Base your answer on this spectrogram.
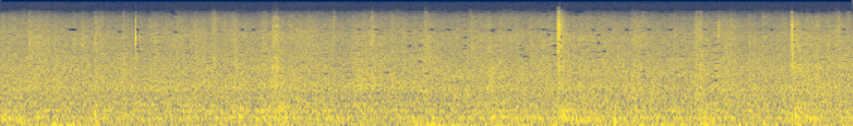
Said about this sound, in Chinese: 哦，现在外面的雨声小了好，小了一点了。每天晚上能听一听那这雨声的话，估计的话，很多人都不会失眠。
